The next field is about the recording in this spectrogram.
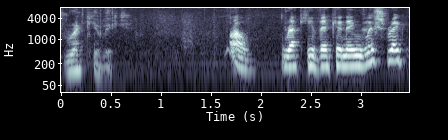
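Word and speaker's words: Reykjavík: reykjavik nearly that's right rake jarvik reykjavik it's pronounced reykjavik well reykjavik in english red jarvik and icelandic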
